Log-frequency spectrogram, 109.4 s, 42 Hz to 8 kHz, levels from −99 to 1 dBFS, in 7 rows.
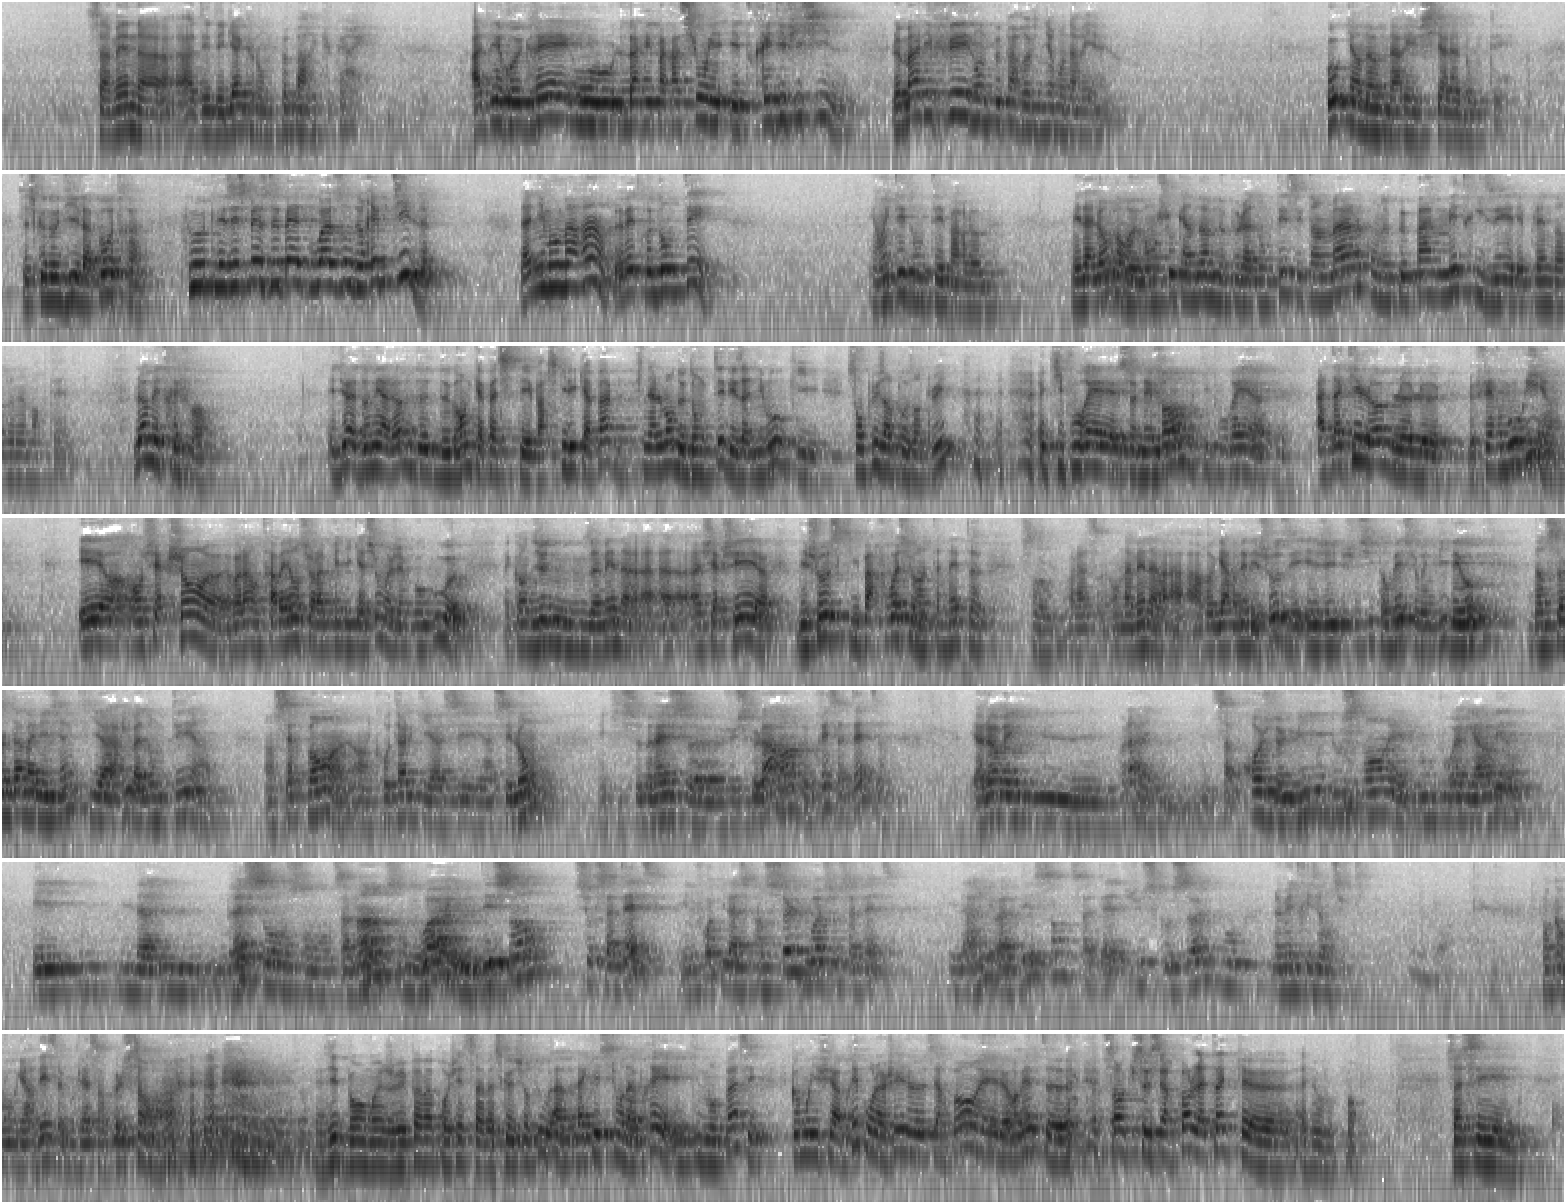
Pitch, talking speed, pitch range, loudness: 155 Hz, 175 wpm, 140-185 Hz, -22 LUFS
